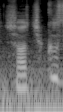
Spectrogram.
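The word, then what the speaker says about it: 社畜: It's pronounced shachiku. It's pronounced shachiku, right? Yes, I'll read it. I heard there's a type of person called a shachiku (corporate salaryman).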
